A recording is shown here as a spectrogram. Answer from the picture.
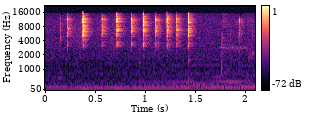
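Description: Computer mouse buttons and scroll wheel clicking, a string of faint, sharp, irregular clicks, over soft background music.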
